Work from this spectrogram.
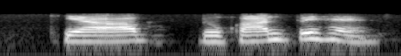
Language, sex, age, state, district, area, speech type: Urdu, female, 18-30, Bihar, Saharsa, rural, conversation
